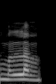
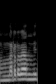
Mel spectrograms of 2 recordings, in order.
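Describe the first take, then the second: First: The middle consonant is an L sound. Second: The middle consonant is a clear R sound. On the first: The speaker calls it wrong. "jangan dicadel-cadelin. Misalnya eh, apa? eh melem" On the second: The speaker calls it right. "merem itu melem"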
